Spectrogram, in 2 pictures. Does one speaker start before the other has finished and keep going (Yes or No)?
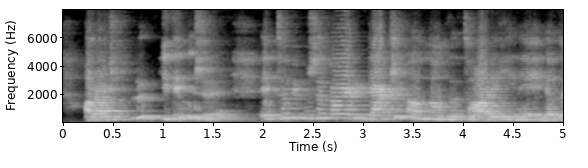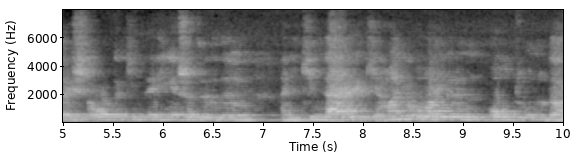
No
